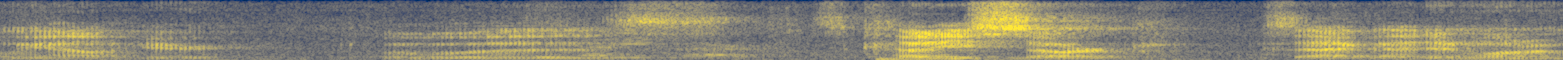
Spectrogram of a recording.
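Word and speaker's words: Cutty Sark: It was Cuddy Sark. Exactly. I didn't want to mispronounce it.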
